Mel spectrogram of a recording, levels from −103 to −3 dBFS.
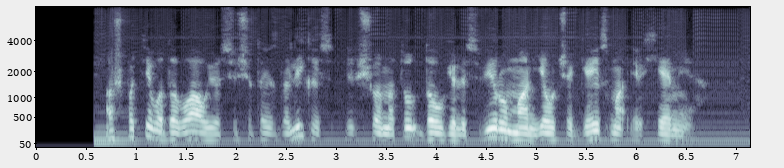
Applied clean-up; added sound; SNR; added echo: none; none; none; none.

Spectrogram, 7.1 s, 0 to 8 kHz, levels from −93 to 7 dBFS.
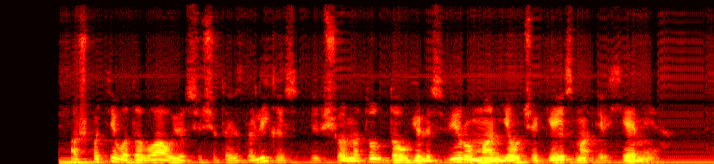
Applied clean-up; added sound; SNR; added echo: none; none; none; reverberation time 0.4 s.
